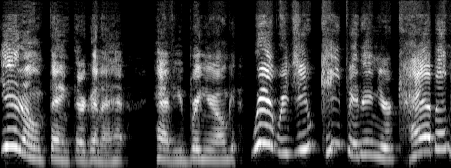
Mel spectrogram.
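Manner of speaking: light, sing-song touch of southern drawl. Quoting what a woman said, with a slight southern drawl. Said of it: "a little bit of a southern drawl".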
